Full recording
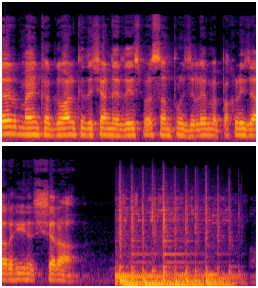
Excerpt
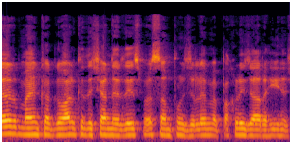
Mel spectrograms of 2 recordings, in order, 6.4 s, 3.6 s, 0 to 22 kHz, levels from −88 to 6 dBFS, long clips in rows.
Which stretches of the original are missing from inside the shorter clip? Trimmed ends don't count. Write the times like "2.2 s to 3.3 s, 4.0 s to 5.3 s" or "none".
none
